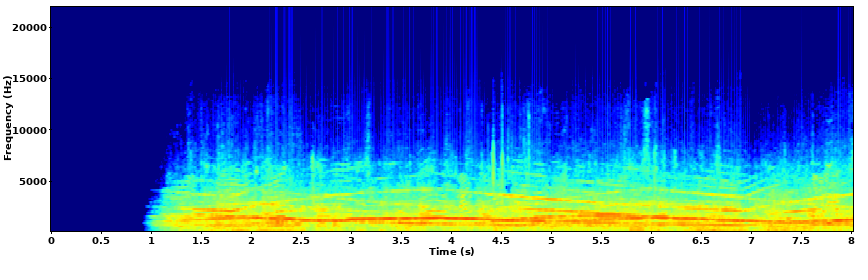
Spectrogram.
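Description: Several sirens wail loudly nearby, rising and falling over one another.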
